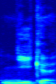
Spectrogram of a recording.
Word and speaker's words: Nyika: David Nyika. Did I get your last name right? Yeah, Nyika, like sneaker.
